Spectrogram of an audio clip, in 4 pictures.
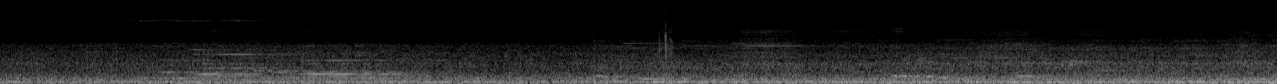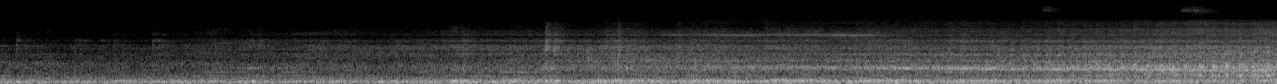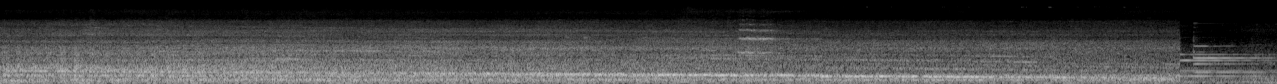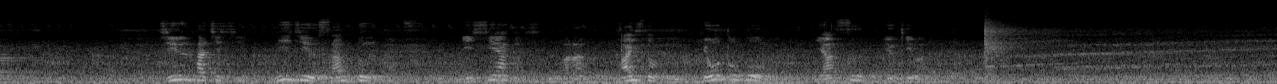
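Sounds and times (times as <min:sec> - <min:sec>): train braking: 0:01.2 - 0:04.5, 0:14.6 - 0:43.7
train wheels rumbling: 0:12.1 - 0:37.4.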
